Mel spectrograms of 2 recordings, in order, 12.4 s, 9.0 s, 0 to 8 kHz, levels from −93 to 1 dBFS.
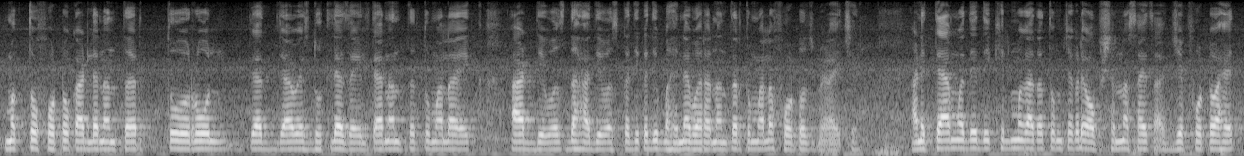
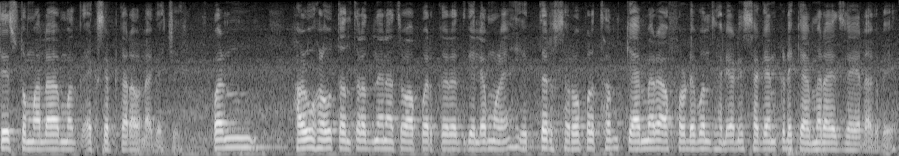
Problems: none marked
